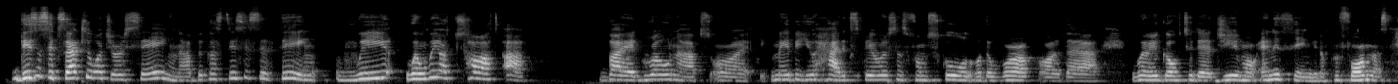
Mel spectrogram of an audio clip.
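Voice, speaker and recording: A woman with a Swedish accent talks at a moderate pace, her medium-pitched voice rising and falling in a lively way. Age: 50s. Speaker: dating coach. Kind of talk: interview.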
